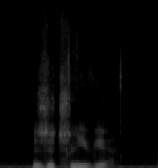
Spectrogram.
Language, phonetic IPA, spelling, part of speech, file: Polish, [ʒɨt͡ʃˈlʲivʲjɛ], życzliwie, adverb, Pl-życzliwie.ogg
